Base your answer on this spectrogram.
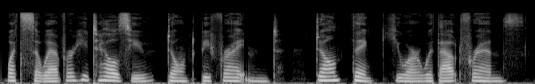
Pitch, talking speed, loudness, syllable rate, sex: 160 Hz, 145 wpm, -19 LUFS, 4.0 syllables/s, female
